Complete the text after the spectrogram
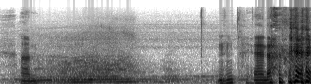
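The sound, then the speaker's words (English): A car drives by, its engine hum swelling and fading over a couple of seconds at moderate loudness, followed by people talking and laughing. “Hello, car.”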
